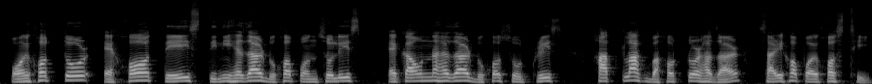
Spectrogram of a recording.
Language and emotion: Assamese, neutral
